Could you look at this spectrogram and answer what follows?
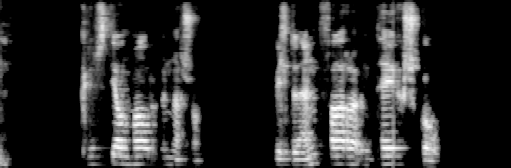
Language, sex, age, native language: Icelandic, male, 30-39, Icelandic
